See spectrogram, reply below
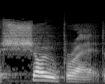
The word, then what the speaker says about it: Shewbread: And we see it in something called the Shewbread, and that's how you pronounce that.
